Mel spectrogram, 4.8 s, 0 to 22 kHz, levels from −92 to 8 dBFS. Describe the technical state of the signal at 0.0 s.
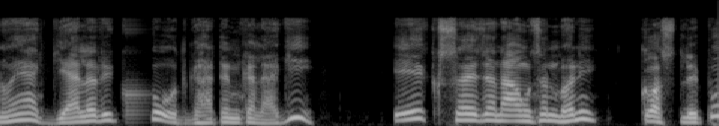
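At 0.0 s the speech signal is intact, passing through the WebRTC call path with only the normal coding character of a call codec limited to about 12 kHz.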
